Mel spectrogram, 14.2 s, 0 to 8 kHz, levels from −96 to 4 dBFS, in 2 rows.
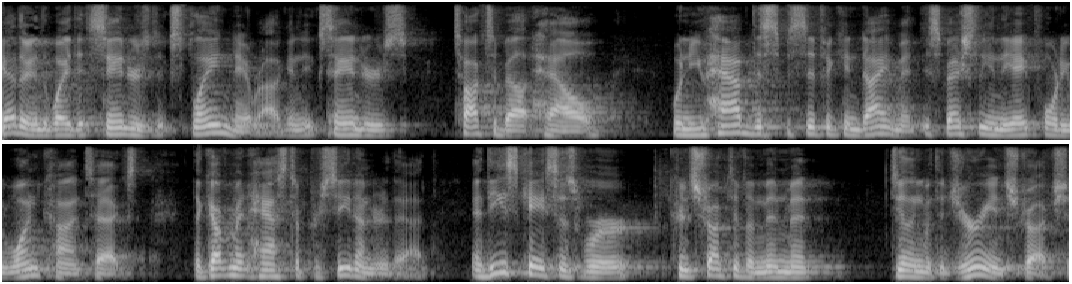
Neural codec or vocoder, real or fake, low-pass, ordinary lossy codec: none; real; 7.2 kHz; AAC, 48 kbps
